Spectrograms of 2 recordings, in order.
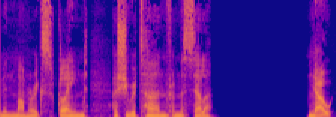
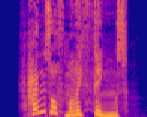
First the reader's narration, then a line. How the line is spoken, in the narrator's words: Snort Maiden said angrily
